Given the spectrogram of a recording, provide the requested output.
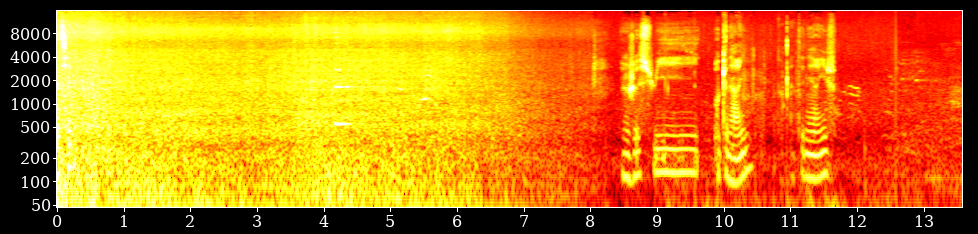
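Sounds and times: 
speech: 0.0s - 0.4s, 8.5s - 10.6s, 11.2s - 11.8s
open-sea waves at night from a ferry deck: 0.0s - 9.4s
brief faint tone: 4.1s - 4.7s.

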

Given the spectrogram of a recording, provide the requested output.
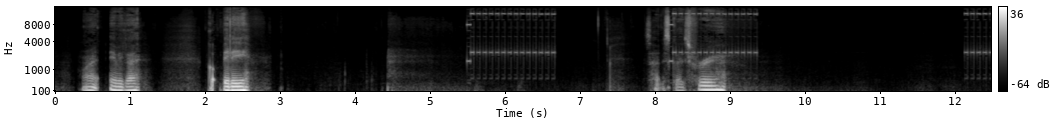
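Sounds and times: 
speech: 0.4s - 1.2s, 2.0s - 2.7s, 7.9s - 9.1s
FaceTime call ringing tone: 5.5s - 6.7s, 8.1s - 9.4s, 12.1s - 12.4s.

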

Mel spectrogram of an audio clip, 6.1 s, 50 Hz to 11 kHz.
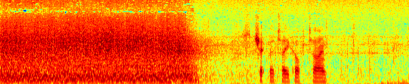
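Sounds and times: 
hot air balloon burner firing at takeoff: 0.0s - 3.9s
speech: 4.0s - 5.1s.

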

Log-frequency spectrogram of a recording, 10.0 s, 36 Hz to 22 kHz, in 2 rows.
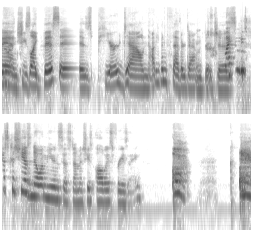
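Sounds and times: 
speech: 0.0s - 8.8s, 9.6s - 9.9s
harsh loud coughs: 8.4s - 8.8s, 9.5s - 9.9s.

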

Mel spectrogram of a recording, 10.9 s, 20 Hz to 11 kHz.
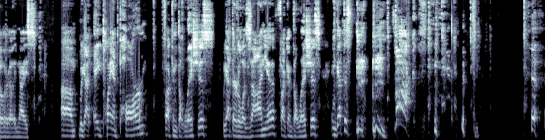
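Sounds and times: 
speech: 0.0s - 9.7s, 10.6s - 10.8s
throat clearing with harsh cough-like bursts: 7.1s - 9.7s.

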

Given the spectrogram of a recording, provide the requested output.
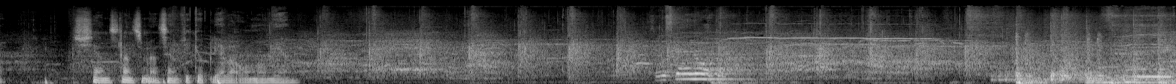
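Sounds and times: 
concert audience singing along: 0.0s - 0.7s, 3.0s - 6.5s, 7.2s - 11.7s
large concert crowd roaring and cheering: 0.0s - 11.7s
speech: 0.7s - 3.1s, 6.6s - 7.5s.

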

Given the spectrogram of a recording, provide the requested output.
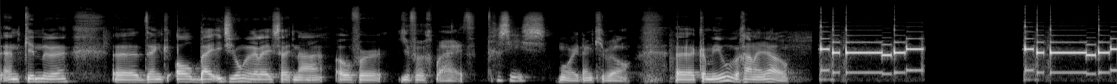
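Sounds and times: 
speech: 0.0s - 8.1s
retro cartoon-style gadget ringtone with beeping electronic melody: 8.2s - 9.3s, 10.2s - 11.1s.

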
